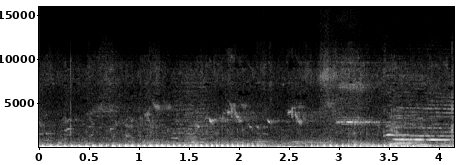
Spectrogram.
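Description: Low rumble of street traffic with birds chirping. Near the end a held musical note starts up and carries on.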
